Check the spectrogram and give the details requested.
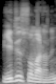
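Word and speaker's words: Midsommar: 바로 2019년에 나왔던 미드소마라는 영화입니다. 미드소마, 영어식 발음으로 미드소마고요. 원어인 스웨덴식 발음은 또 미드소마르라고 합니다.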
